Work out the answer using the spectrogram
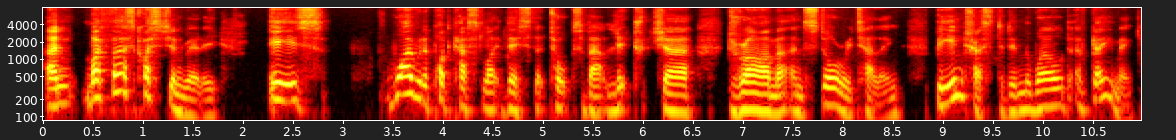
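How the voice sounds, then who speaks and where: A man's voice: mid-range voice, sing-song, a little slow, mellow, slightly rough, no room sound. A man hosting a podcast panel interview, introducing and questioning in a self-deprecating manner. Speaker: podcast host.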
